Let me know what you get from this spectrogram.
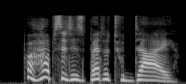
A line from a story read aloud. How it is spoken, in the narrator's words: Amari told her sharply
